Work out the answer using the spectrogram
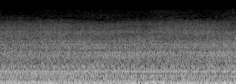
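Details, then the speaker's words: New 2020 Newmar Kountry Star 3412 diesel motorhome, engine running, heard from outside by the storage compartments: low, steady diesel hum under constant fan rush, no knocks; a quiet, healthy idle. "Now the engine's running on here. You should probably be able to hear it now, but it's a very quiet coach all in all."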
